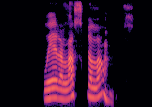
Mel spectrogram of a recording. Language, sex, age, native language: Icelandic, female, 10, Icelandic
